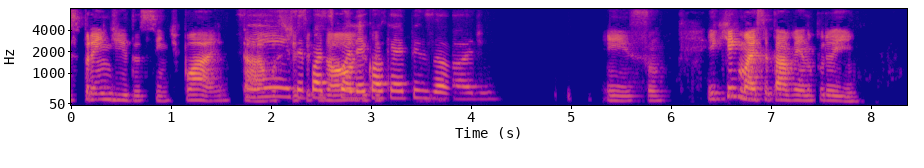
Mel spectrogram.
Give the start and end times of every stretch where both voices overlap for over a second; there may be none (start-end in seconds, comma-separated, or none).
1.7-3.0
